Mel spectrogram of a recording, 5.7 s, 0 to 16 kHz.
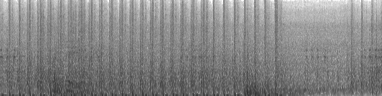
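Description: Sustained automatic gunfire in Fallout 4, a rapid steady stream of loud shots close by that keeps going for several seconds, then thins to a few scattered bursts near the end.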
